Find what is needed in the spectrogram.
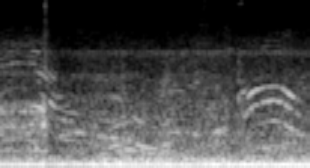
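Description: Steady low hum of a tour train's engine running, with scattered voices over it.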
